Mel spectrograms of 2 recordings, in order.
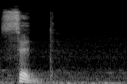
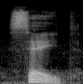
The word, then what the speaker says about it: said: احنا بنقول said، ما ينفعش نقول said.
